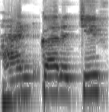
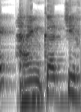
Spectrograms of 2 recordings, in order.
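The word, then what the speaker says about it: handkerchief: हैंडकरचीफ नहीं बोलेंगे। Okay, हैंकरचीफ बोलेंगे। यहाँ पे डी हो गया साइलेंट, यहाँ पे एन, डी और के तीनों क्या हो गया?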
